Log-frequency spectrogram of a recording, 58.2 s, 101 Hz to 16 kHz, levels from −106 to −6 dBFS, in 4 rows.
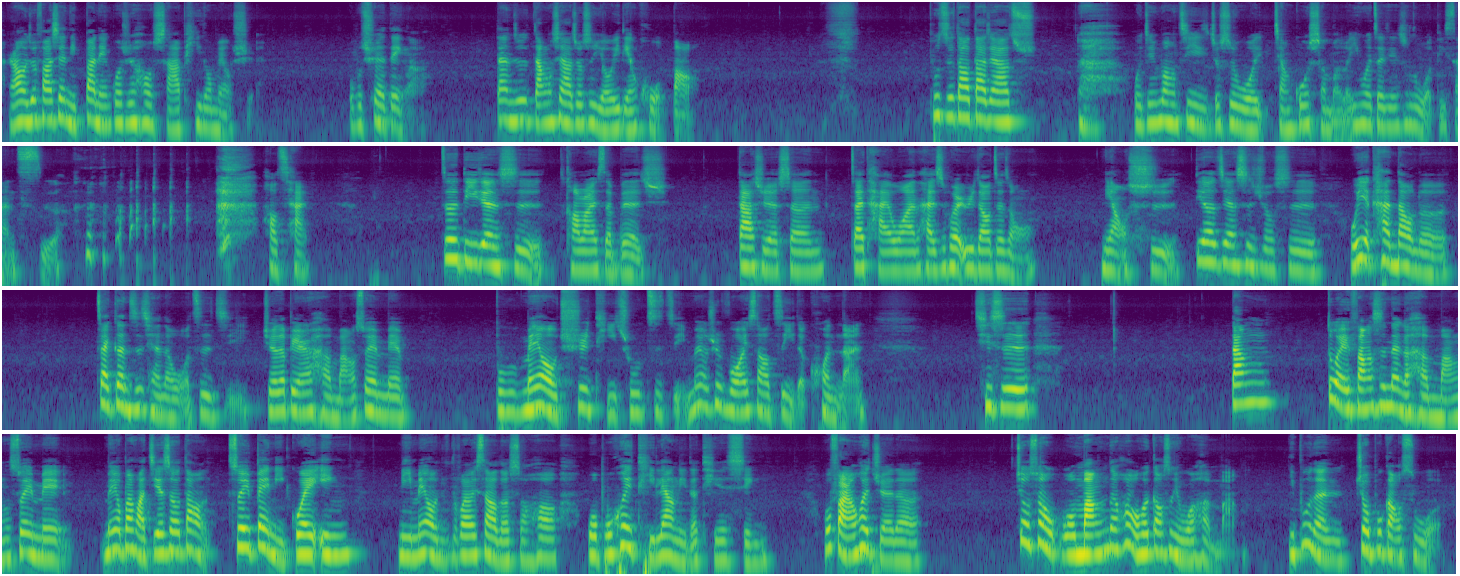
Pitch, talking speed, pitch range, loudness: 200 Hz, 235 characters per minute, 175-225 Hz, -25 LUFS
